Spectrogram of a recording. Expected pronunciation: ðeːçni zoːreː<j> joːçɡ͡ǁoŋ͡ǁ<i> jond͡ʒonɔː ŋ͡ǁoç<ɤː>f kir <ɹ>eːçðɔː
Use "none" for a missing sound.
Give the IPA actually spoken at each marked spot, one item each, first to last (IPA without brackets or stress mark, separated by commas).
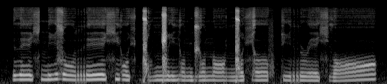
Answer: ç, i, ɤː, ɹ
